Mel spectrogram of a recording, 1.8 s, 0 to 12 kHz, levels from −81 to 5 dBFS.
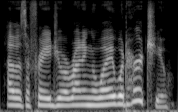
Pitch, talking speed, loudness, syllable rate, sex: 225 Hz, 305 wpm, -16 LUFS, 7.4 syllables/s, female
